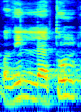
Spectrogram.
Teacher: وذلۃ تنوین میں یہاں پر اخفا ہو رہا ہے، تنوین کی آواز کو ناک میں چھپا کر پڑھیں گے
